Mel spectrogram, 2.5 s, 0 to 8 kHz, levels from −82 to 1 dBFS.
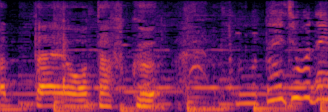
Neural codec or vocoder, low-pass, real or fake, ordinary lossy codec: none; none; real; none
